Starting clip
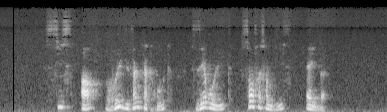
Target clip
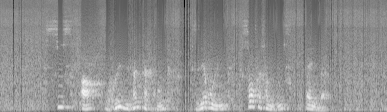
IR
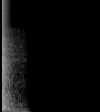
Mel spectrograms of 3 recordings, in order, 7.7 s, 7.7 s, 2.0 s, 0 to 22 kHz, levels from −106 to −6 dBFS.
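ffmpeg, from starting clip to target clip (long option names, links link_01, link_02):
-filter_complex "[0:a]aeval=exprs='val(0)+0.5*0.133*sgn(val(0))':channel_layout=same,highpass=130,asplit=2[link_01][link_02];[1:a]atrim=start_sample=2205,asetrate=23373,aresample=44100[link_03];[link_02][link_03]afir=irnorm=-1:irlink=0,volume=-20.5dB[link_04];[link_01][link_04]amix=inputs=2:normalize=0,volume=-3.5dB"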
